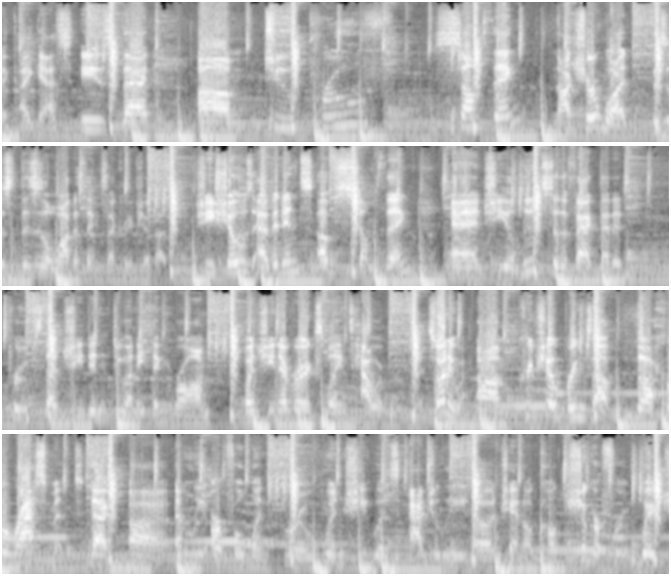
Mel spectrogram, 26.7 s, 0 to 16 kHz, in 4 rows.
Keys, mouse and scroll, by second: 0.7 space, 1.0 e, 7.1 e, 9.2 right click, 11.6 p, 11.8 [, 24.6-26.6 typing.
